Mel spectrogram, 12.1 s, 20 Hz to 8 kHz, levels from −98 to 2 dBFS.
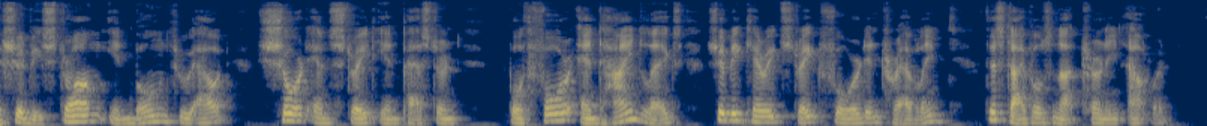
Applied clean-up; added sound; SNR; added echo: none; none; none; none.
